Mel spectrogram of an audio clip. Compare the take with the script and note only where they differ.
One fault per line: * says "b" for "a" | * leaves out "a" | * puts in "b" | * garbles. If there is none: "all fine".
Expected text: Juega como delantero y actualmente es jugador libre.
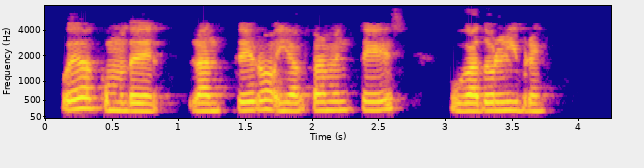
all fine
